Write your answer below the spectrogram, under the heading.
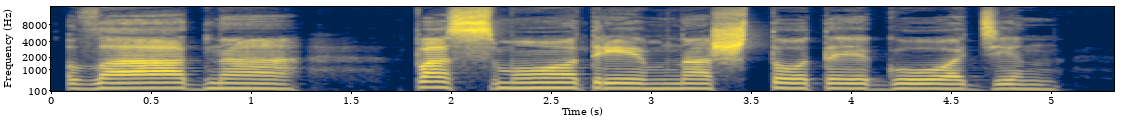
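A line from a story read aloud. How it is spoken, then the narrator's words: Slow. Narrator (Russian): Зайцев медленно произнес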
